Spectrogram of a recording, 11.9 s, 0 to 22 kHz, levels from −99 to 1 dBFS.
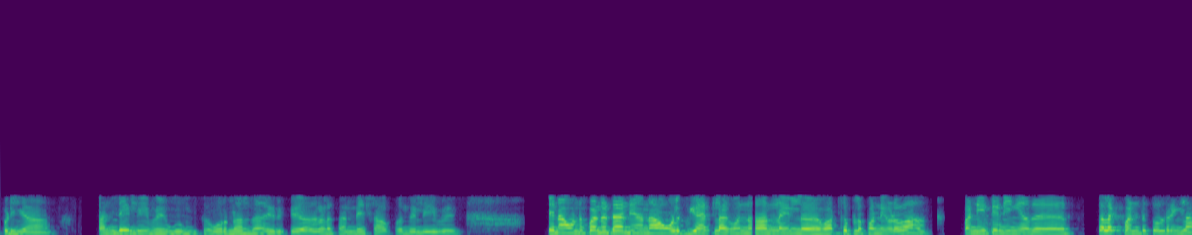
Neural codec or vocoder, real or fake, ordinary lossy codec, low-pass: codec, 24 kHz, 3.1 kbps, DualCodec; fake; none; 3.6 kHz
